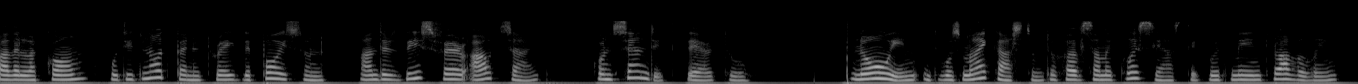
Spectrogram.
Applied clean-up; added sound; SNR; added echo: none; none; none; none.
